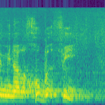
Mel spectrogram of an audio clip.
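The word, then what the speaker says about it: مِنَ الْخُبْثِ: Nah, ada sebagian ulama membacanya bukan minal khubi tapi minal khubsi. Bnya disukunkan minal khubsi.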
